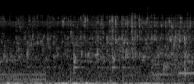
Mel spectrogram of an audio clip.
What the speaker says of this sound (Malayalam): ഇനി നമുക്ക് ആവശ്യത്തിന് വെള്ളം ചേർത്ത് കൊടുക്കാം.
